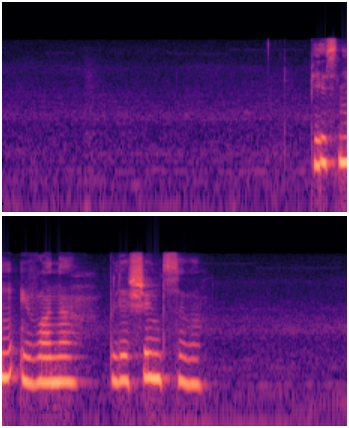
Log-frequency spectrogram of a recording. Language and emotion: Russian, sad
